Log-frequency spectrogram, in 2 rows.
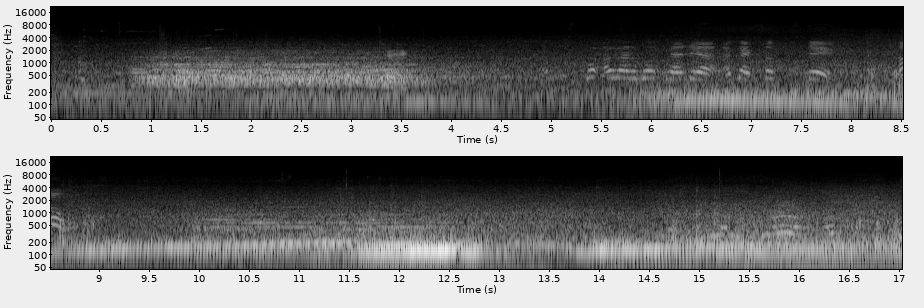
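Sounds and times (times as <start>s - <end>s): engine drone: 0.0s - 7.8s.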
